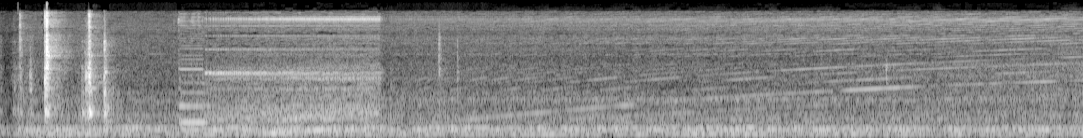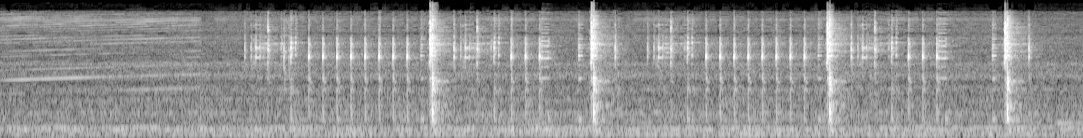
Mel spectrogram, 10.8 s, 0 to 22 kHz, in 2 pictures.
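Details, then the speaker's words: New 4TB Seagate IronWolf hard drive, likely damaged in shipping: whirr rises then falls away, then sharp ticks about every half second as it stops spinning; clicking drive, owner believes it is dead. "one is in and i turn it on it makes the noise the sort of clicking noise but then it stops spinning all together so i think this drive is dead"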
